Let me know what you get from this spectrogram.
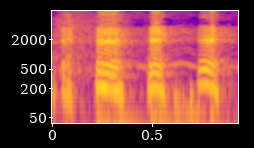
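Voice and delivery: a loud high burst of laughter. Real, not acted. Host laughing at the hero and idiot line.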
